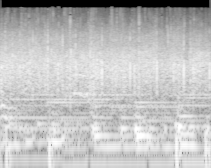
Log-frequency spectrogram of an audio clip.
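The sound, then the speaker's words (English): A large church audience claps steadily, a dense wash of many hands applauding together that holds at a constant level for the full few seconds, with faint cheers mixed in and no talking. “That would be a good time to clap.”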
